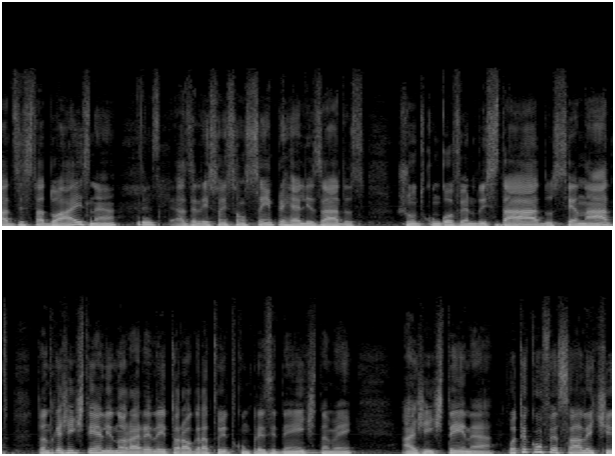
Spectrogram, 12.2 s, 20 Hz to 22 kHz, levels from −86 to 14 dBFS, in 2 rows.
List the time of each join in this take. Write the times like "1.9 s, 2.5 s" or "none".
1.5 s, 11.1 s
